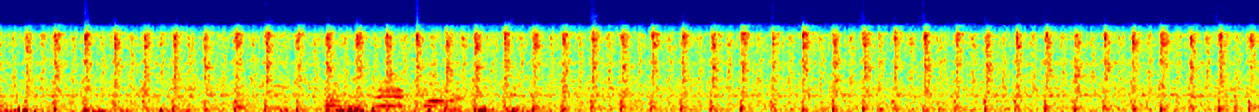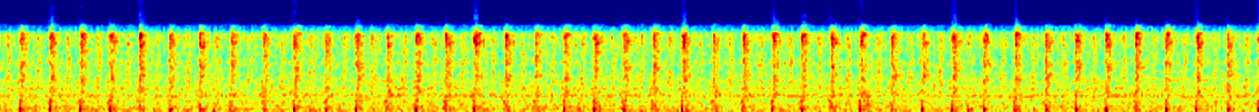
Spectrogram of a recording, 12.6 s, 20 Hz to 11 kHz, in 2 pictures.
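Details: Baja WD250U ATV after carburetor cleaning for bad gas, started on jumper cables and warmed up; small single settles into a steady, even putter about three beats per second with no stumble; normal idle after repair.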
